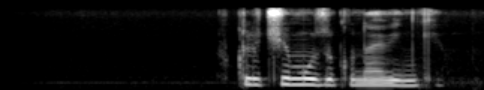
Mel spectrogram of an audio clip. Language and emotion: Russian, neutral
